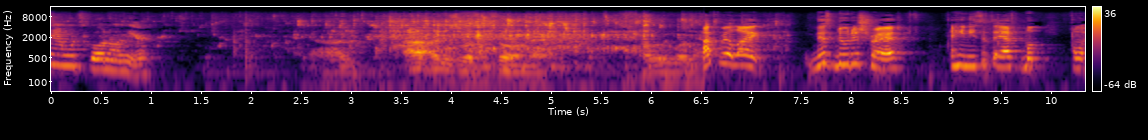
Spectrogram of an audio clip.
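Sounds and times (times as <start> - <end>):
speech: 0.0 - 1.1, 2.8 - 5.2, 5.9 - 10.3
toilet flushing: 0.0 - 7.5.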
